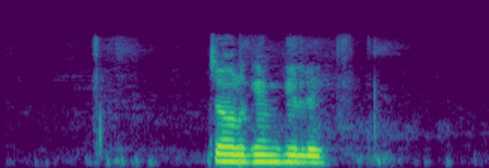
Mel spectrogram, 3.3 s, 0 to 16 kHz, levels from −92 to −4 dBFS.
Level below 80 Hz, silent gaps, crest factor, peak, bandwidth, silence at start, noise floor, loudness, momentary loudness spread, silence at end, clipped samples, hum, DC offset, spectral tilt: -58 dBFS; none; 18 dB; -4 dBFS; 7 kHz; 1.4 s; -72 dBFS; -19 LUFS; 6 LU; 1.1 s; under 0.1%; none; under 0.1%; -9 dB/octave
